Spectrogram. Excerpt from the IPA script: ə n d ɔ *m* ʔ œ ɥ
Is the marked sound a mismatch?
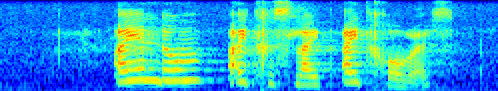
no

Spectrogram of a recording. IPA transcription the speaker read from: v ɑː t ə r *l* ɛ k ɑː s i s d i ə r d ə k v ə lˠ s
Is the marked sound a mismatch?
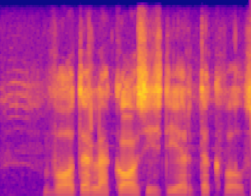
no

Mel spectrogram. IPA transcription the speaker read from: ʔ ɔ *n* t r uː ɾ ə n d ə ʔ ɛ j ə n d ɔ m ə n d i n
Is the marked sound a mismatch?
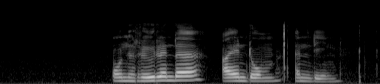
no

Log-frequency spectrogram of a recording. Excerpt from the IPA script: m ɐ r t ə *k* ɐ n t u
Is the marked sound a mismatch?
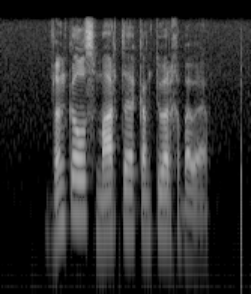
no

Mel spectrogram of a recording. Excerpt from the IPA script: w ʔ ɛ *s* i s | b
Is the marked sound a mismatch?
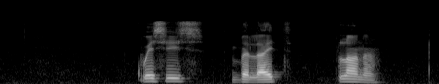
no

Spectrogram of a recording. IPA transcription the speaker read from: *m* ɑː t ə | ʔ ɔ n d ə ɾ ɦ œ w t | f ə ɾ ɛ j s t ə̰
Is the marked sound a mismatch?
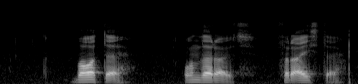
yes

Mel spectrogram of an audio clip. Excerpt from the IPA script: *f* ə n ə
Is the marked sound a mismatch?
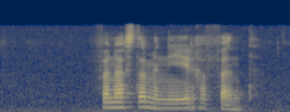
no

